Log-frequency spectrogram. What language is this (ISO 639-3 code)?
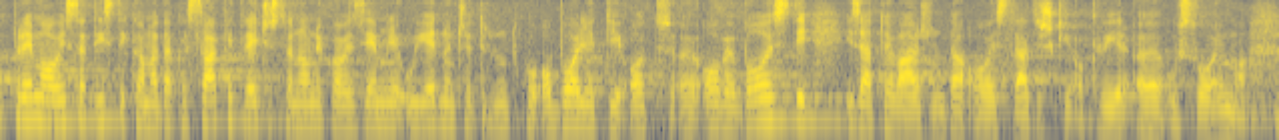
hrv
